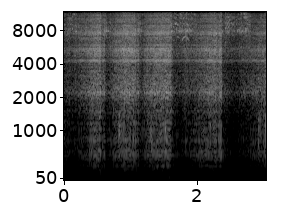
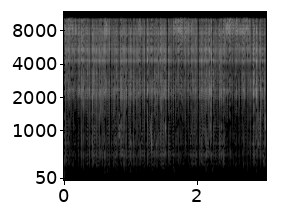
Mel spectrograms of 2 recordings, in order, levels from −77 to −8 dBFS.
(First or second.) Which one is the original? first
